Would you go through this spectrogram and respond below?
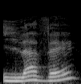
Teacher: Il avait, final T not pronounced.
